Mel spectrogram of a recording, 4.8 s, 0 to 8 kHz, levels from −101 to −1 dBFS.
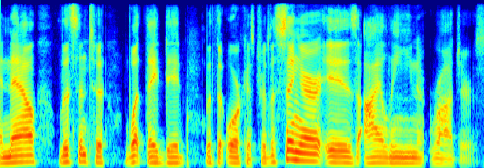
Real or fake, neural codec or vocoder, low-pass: real; none; 7.2 kHz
